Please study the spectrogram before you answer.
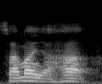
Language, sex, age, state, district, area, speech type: Sanskrit, male, 30-45, Karnataka, Kolar, rural, read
